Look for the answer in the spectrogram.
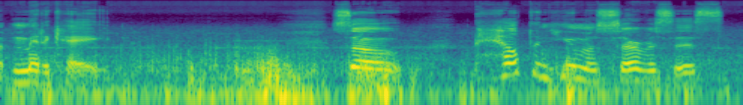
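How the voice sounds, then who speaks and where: A woman's voice: on the low side, background noise. A woman in her sixties telling her own story in a casual, rambling way, with many fillers and self-corrections, speaking outdoors in a park. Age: 60s. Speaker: vlogger.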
